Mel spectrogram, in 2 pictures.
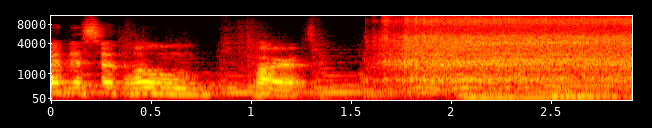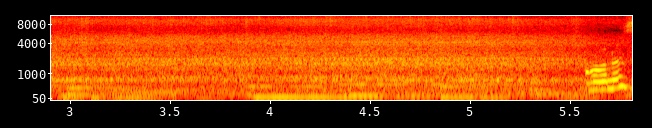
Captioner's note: loud grinding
